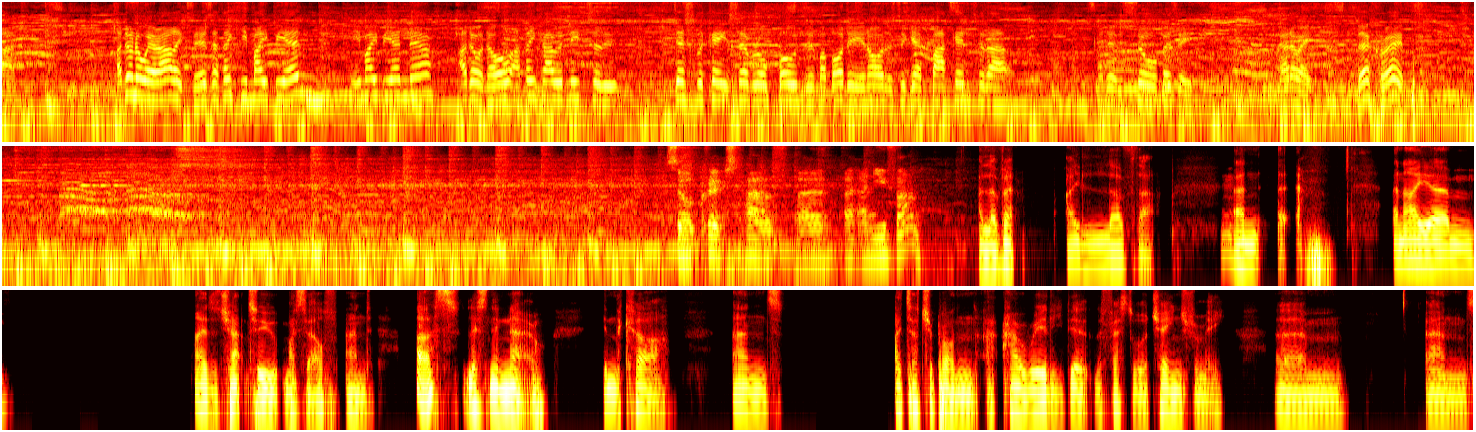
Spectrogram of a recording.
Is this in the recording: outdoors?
yes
